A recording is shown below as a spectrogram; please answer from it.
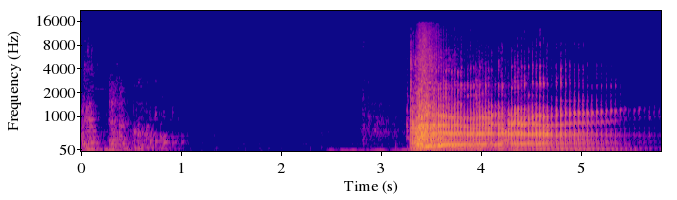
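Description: A lion gives a deep, raspy roar that swells suddenly and then fades over about two seconds.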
